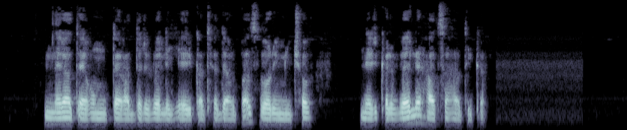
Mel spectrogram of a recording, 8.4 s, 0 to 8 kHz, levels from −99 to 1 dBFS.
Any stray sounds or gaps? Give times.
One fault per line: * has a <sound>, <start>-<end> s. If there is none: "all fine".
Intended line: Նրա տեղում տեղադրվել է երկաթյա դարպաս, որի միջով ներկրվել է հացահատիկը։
all fine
